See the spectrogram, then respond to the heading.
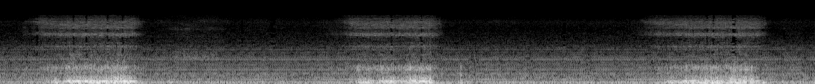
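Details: Loud rattling snores on each breath in, about 20 breaths a minute, over steady background hum.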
